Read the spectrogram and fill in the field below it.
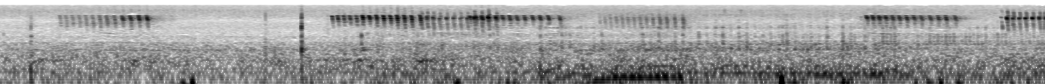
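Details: Eurasian wren family near its nest, with several young birds that recently left the nest: high, hissing, buzzy bursts about half a second long, repeated at irregular intervals over a quiet background with faint low rustling.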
